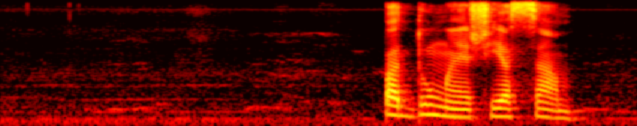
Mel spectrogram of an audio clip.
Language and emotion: Russian, angry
